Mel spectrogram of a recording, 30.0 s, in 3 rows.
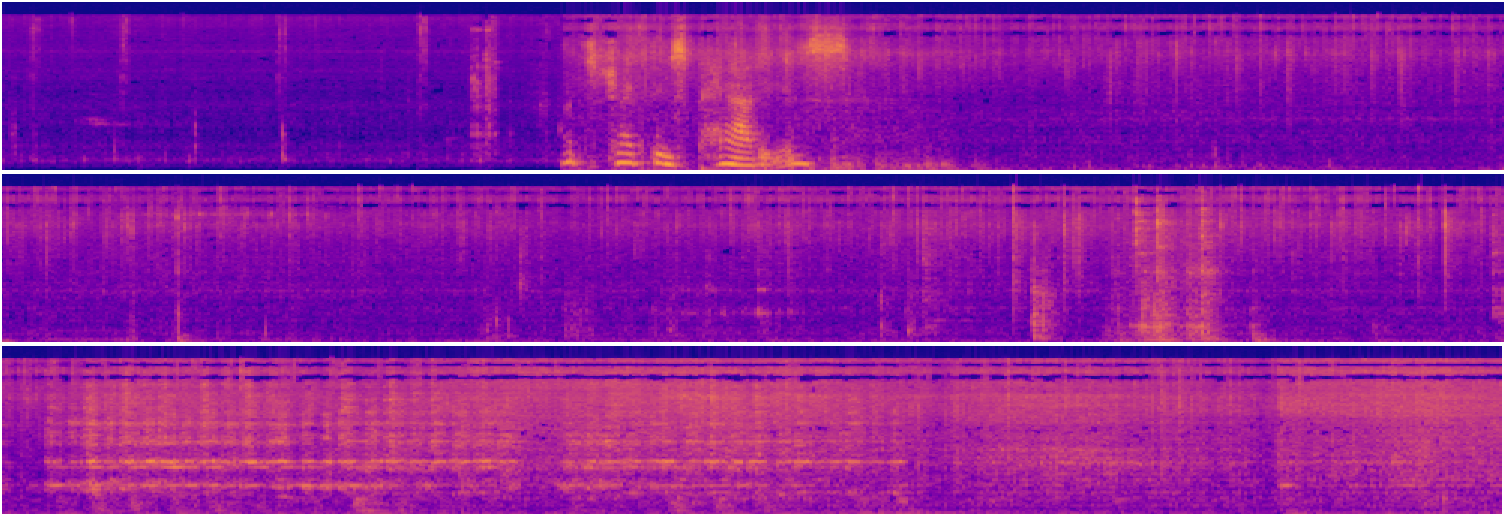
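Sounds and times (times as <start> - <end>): meat patties sizzling in a skillet: 3.8 - 30.0
spatula scraping and knocking a pan: 20.0 - 30.0.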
